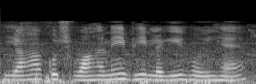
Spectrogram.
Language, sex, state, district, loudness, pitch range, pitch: Hindi, female, Uttar Pradesh, Lucknow, -14 LUFS, 195-220 Hz, 200 Hz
